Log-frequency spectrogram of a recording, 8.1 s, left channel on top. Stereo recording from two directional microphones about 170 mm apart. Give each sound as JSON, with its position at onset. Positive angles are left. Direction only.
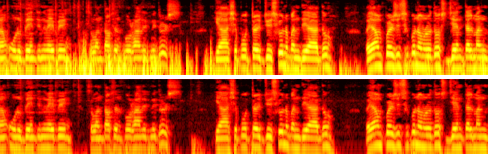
{"t": 0.0, "sound": "speech", "side_deg": 50}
